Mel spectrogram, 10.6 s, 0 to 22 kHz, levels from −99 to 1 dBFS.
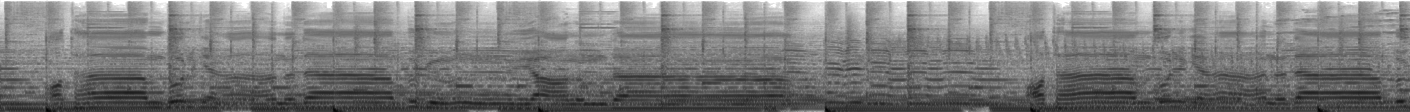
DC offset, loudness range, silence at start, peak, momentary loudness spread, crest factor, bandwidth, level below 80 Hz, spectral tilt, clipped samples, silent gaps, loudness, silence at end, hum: under 0.1%; 1 LU; 0 s; 0 dBFS; 5 LU; 14 dB; over 20 kHz; -22 dBFS; -5.5 dB/octave; under 0.1%; none; -15 LUFS; 0 s; none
